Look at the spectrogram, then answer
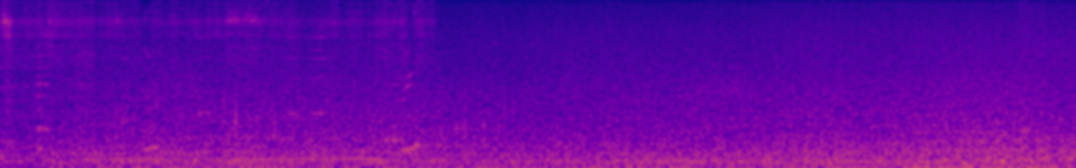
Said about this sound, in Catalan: Hi havia una emissora que durant tota una setmana es va dedicar a programar el so de l'oceà.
